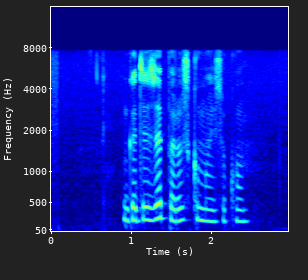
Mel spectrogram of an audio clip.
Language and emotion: Russian, neutral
